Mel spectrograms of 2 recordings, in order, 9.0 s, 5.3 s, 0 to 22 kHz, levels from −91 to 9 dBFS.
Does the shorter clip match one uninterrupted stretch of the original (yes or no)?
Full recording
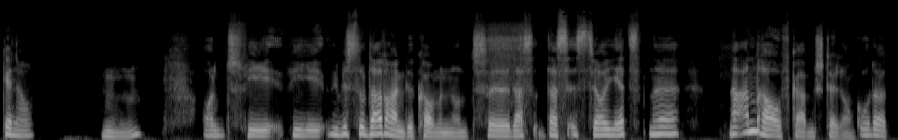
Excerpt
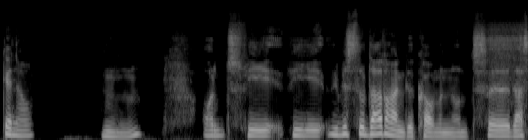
yes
